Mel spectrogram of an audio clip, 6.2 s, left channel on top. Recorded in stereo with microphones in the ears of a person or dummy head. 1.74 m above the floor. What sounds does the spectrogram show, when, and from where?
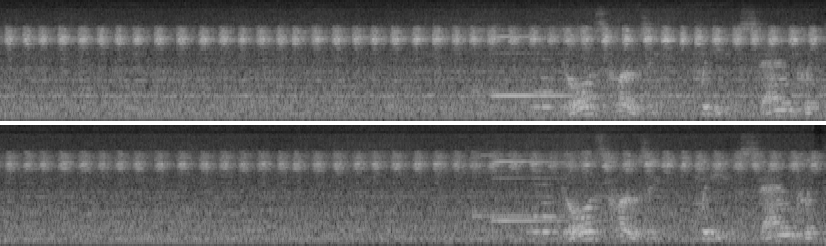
0.0 s an insect: 45° left (ahead or behind), 1.1 m
3.5 s a sliding door: 5° left (ahead or behind), 0.6 m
